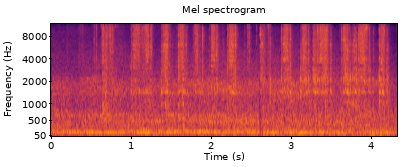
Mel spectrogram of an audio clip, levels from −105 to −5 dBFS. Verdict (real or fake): real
